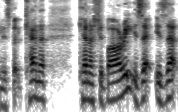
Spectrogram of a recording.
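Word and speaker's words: Kanashibari: Like I really liked, and I'm going to really badly embarrass myself by saying this, but Kana Shibari, is that how you Yeah.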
